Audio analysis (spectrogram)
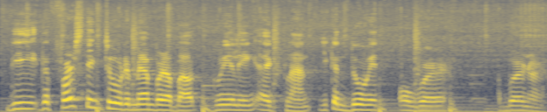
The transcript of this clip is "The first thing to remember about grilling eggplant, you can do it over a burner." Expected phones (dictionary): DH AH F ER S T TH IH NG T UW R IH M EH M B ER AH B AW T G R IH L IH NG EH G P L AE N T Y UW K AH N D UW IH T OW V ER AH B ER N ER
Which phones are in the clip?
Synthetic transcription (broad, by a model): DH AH F ER S T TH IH NG T UW R IH M EH M B ER AH B AW T G R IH L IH NG EH G P L AE N T Y UW K AH N D UW IH T OW V ER AH B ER N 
